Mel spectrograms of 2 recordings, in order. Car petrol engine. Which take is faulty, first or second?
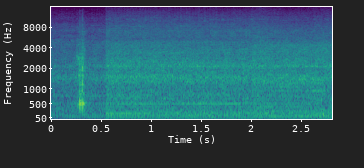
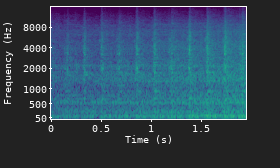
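second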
